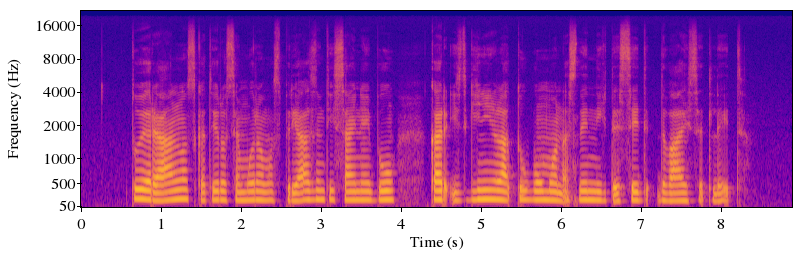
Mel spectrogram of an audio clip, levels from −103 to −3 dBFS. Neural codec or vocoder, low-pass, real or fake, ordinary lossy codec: none; 19.8 kHz; real; none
